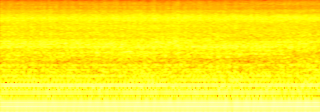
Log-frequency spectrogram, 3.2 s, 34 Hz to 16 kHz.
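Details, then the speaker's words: Rotax 503 two-stroke on an aircraft, cold idle at about 1800 rpm (about 2000 expected when warm) after a new 12-volt fuel pump and fuel lines were fitted, pump off: steady, deep, even drone with no sputter. No bubbles in the lines. "Nice and smooth idle, no sputtering, very smooth."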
